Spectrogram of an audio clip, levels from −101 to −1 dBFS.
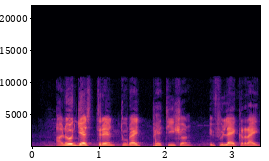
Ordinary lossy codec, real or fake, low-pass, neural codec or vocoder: AAC, 64 kbps; real; 10.8 kHz; none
